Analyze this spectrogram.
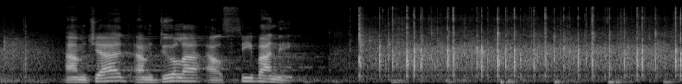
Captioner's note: audience applauding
